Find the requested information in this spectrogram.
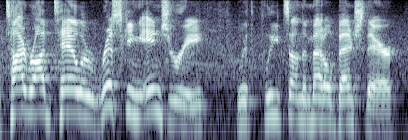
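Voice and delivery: ordinary talk, nothing marked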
